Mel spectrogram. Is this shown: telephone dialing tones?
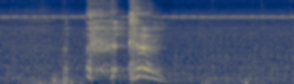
no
